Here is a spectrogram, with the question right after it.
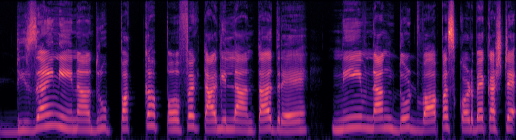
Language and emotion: Kannada, angry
